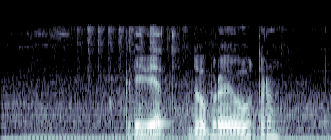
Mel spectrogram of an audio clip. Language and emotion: Russian, neutral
